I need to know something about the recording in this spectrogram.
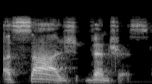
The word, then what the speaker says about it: Asajj Ventress: Because By I the way, think listeners out there, 7 of the 9 of us do know that it's Asajj Ventress.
